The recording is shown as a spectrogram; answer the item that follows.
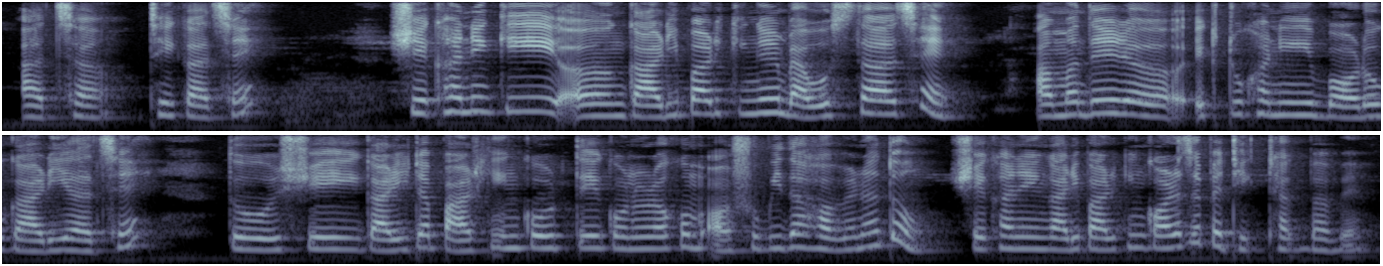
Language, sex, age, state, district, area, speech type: Bengali, female, 18-30, West Bengal, Malda, rural, spontaneous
